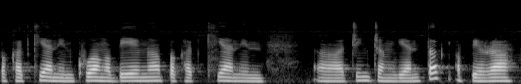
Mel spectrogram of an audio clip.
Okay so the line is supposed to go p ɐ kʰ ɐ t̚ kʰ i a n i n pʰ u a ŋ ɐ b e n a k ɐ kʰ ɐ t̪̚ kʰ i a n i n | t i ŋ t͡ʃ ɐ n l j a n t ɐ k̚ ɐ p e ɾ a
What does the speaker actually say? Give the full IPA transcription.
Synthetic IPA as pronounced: p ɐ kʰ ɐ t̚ kʰ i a n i n kʰ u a ŋ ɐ b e ŋ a p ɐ kʰ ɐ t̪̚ kʰ i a n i n | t i ŋ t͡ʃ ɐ ŋ l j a n t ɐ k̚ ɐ p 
